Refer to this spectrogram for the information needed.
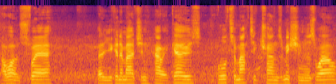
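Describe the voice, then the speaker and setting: Monotone, flat intonation from a man with a British accent, noticeable background noise behind him. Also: moderate pace. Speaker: classic vehicle vlogger. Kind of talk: casual walkthrough vlog. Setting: busy exhibition hall at a classic car show.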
